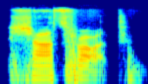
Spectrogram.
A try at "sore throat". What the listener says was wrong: So it's actually not, there's not the sh, like it's not like Vietnamese S, it's a little bit softer, sore throat.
